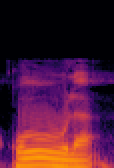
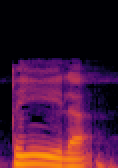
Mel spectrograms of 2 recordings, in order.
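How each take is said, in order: First: The first vowel is a full u sound. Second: The first vowel is a full i sound. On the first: "لكن لا تأتي بها كاملة فتقول قول" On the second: "ولا تأتي بالكسرة كاملة فتقول قيل"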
